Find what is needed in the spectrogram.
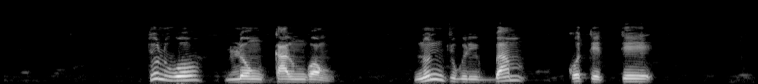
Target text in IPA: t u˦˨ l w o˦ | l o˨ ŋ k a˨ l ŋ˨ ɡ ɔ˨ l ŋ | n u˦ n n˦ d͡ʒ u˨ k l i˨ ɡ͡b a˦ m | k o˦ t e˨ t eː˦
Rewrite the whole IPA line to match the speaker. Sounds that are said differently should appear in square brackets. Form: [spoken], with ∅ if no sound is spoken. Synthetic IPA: t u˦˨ l w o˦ | l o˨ ŋ k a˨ l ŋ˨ ɡ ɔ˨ [∅] ŋ | n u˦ n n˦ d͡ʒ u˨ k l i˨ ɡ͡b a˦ m | k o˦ t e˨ t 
